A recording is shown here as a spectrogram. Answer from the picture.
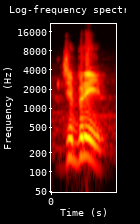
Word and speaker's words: Jibril: angel how do you say it in Arabic jibril no no no it was his title Malik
